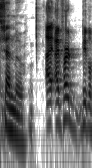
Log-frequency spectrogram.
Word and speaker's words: Shenmue: Yes, it's Shenmue. I've heard people pronounce it Shenmue, so yeah.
